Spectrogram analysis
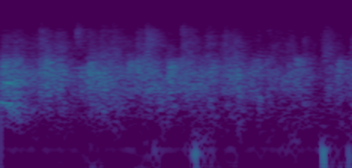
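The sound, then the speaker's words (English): Audience applause in a steady, dense wash of many hands clapping together, continuous and moderately loud throughout without a clear break. “Give it up for him. He's making his dreams come true.”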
